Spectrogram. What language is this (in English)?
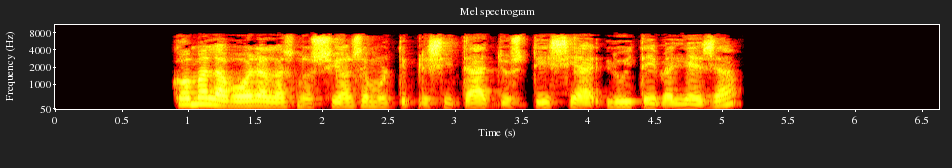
Catalan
